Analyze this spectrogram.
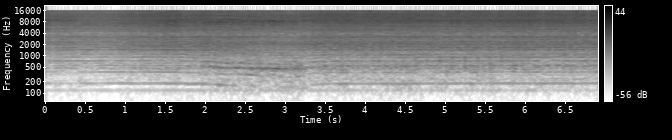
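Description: Countertop blender running, pureeing chunks of watermelon into juice, with its motor note wavering briefly about two to three seconds in.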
